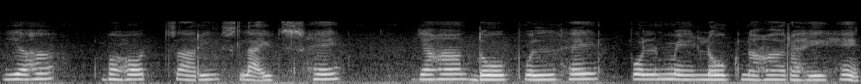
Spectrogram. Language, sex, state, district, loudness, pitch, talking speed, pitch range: Hindi, female, Madhya Pradesh, Dhar, -14 LUFS, 225 Hz, 105 wpm, 215-235 Hz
